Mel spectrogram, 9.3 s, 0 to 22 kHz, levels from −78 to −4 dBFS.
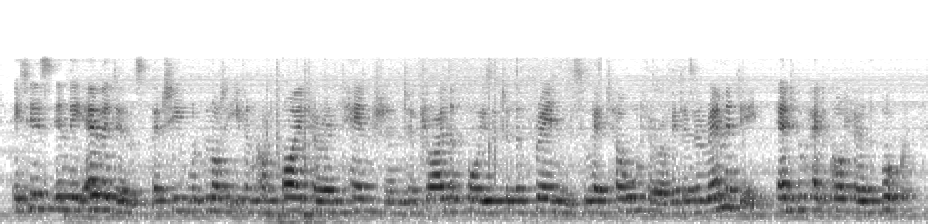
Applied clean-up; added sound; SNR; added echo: none; Printer; 19 dB; reverberation time 0.6 s.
